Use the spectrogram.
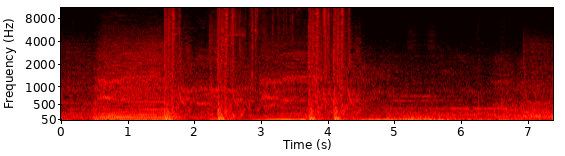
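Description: Gunfire in the video game Mass Effect 3: a few clusters of sharp, loud shots over a constant rumbling combat background.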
